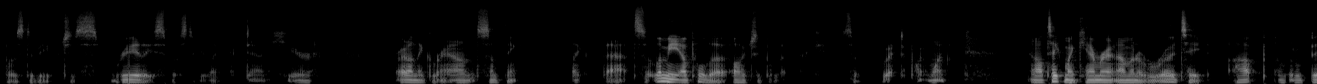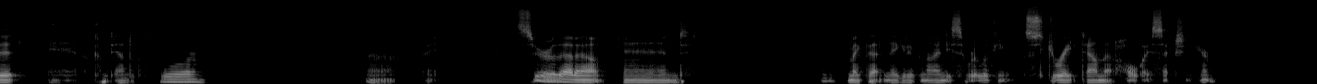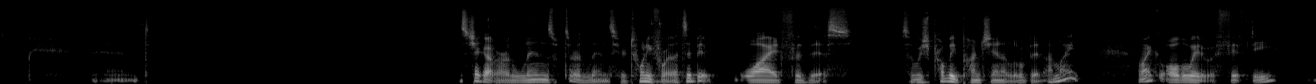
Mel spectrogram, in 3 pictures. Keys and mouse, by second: 1.1 shift+middle click, 3.0 shift+click, 4.3 shift+middle click, 7.8 click, 9.9 click, 11.0 click, 12.8 shift+middle click, 13.5 shift+middle click, 14.8 click, 15.8 shift+middle click, 17.1 click, 18.8 click, 21.1 shift+middle click, 22.1 shift+middle click, 24.2 shift+middle click, 24.9 shift+middle click, 26.9 shift+middle click, 28.5 click, 31.3 click, 32.6 click, 39.3 shift+middle click.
